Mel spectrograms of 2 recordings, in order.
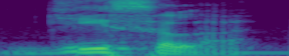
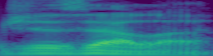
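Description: First: The first G is hard, like in geese. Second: The first G is soft. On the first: The speaker calls it right. "It sounds like the word geese" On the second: The speaker calls it wrong. "Her name is not pronounced Gisela"

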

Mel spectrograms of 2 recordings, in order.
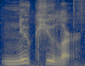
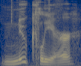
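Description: First: The word is pronounced differently from its spelling. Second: The word is pronounced as it is spelled. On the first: The speaker calls it wrong. "not nuclear" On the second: The speaker calls it right. "that's pronounced nuclear"

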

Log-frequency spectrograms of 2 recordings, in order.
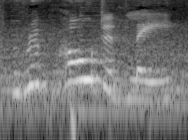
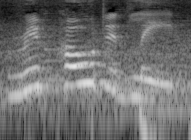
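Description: No difference in how they are said.

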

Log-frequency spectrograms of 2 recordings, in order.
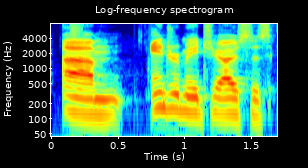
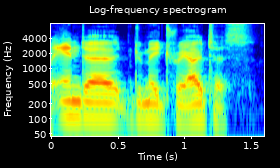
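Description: First: The word ends with an s sound before -is. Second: The word ends with a t sound before -is. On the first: The speaker calls it right. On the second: The speaker calls it wrong.

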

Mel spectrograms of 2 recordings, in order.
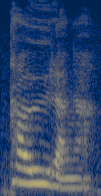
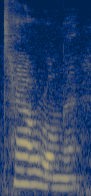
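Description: First: The first vowel is a Māori 'au' blend. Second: The first vowel glides like English 'ow'. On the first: The speaker calls it right. "It's au" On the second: The speaker calls it wrong. "it's not Tauranga"

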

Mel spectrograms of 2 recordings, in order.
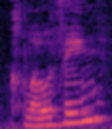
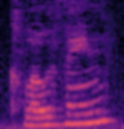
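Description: The two takes are said the same way.

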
